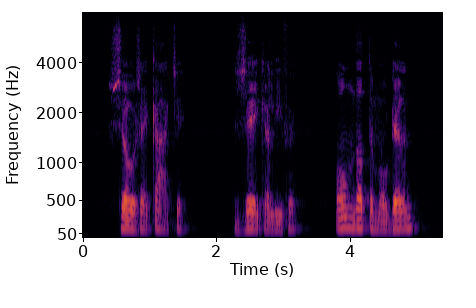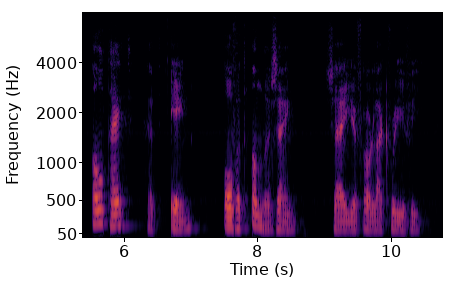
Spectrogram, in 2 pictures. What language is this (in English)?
Dutch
